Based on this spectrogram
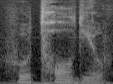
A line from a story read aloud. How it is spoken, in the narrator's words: he growled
